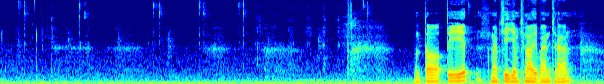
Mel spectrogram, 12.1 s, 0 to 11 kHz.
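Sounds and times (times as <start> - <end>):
steady low hum: 0.0 - 12.0
faint sharp clicks: 0.4 - 1.8, 3.0 - 5.3, 6.4 - 7.5.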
